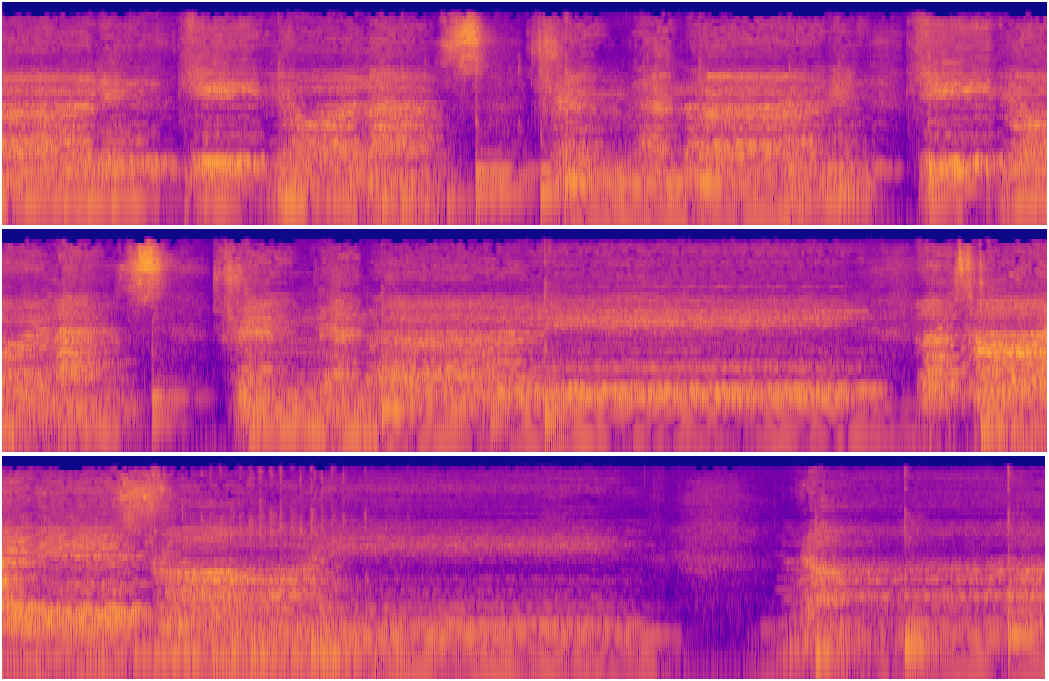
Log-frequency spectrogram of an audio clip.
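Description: Mixed choir of men and women singing a carol in harmony, phrase after phrase with short breaks between them.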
